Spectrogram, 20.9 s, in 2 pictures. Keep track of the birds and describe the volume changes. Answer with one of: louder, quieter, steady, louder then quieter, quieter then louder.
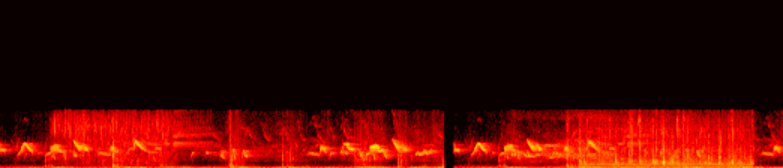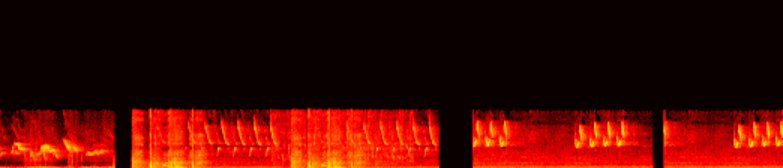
louder.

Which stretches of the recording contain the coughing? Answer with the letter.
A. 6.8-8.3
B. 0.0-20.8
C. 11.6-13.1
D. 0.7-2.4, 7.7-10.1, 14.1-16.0
A.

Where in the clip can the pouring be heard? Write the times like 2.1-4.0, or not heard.
0.7-2.4, 7.7-10.1, 14.1-16.0.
